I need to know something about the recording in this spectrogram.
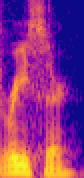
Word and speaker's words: Resor: in holding it back how do you pronounce your last name it's reer there you go Ben that's right we we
